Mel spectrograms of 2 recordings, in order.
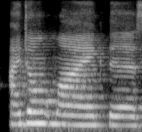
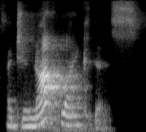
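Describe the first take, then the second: First: 'Do not' is contracted to 'don't'. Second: 'Do not' is said as two full words. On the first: This is the usual everyday native form. "we have all those contractions" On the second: This is the form often used by language learners. "they learn it as"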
